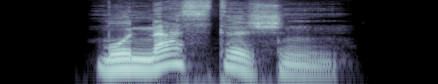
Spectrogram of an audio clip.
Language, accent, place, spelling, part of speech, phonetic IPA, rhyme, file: German, Germany, Berlin, monastischen, adjective, [moˈnastɪʃn̩], -astɪʃn̩, De-monastischen.ogg
- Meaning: inflection of monastisch: 1. strong genitive masculine/neuter singular 2. weak/mixed genitive/dative all-gender singular 3. strong/weak/mixed accusative masculine singular 4. strong dative plural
